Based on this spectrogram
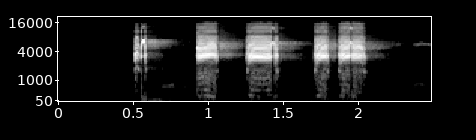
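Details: Black francolin, locally kala teetar, giving a harsh grating call: one short note, then four loud rasping broadband bursts in two pairs over about a second and a half, with no other sound.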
